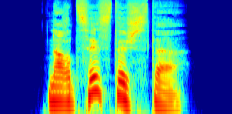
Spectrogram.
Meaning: inflection of narzisstisch: 1. strong/mixed nominative masculine singular superlative degree 2. strong genitive/dative feminine singular superlative degree 3. strong genitive plural superlative degree
- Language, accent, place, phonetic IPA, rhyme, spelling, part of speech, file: German, Germany, Berlin, [naʁˈt͡sɪstɪʃstɐ], -ɪstɪʃstɐ, narzisstischster, adjective, De-narzisstischster.ogg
